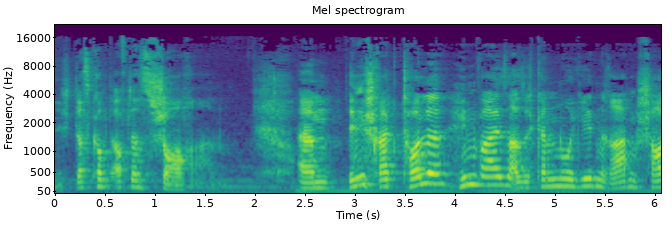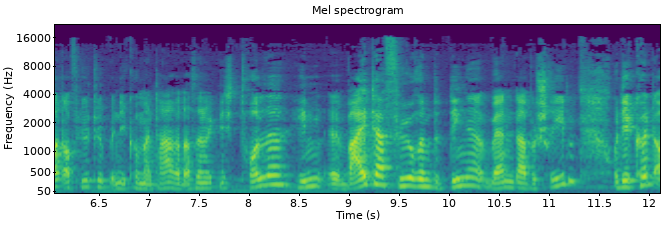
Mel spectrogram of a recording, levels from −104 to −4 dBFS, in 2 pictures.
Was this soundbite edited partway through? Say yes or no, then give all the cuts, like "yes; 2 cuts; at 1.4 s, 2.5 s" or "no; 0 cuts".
yes; 1 cut; at 2.4 s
